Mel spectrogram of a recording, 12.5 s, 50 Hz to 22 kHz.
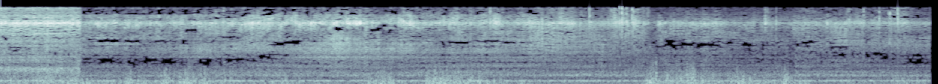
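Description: Air Tractor AT-802 air tanker's turboprop engine running steadily on the ground, a constant loud droning hum.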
